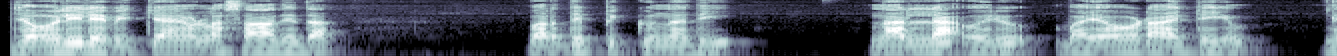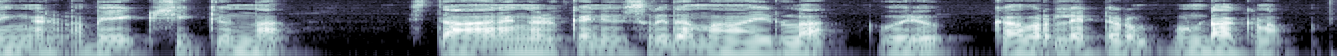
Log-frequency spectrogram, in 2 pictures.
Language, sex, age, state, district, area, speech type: Malayalam, male, 18-30, Kerala, Kozhikode, urban, read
